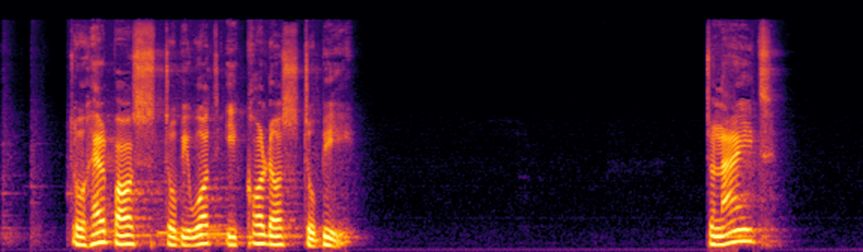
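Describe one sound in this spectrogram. A man speaks with emphasis into a microphone, heard through loudspeakers.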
